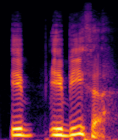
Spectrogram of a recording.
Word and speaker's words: Ibiza: like you don't but he's pronouncing the i like in in american but it's you got to pronounce the i like in spanish which is ibiza there it is ibiza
